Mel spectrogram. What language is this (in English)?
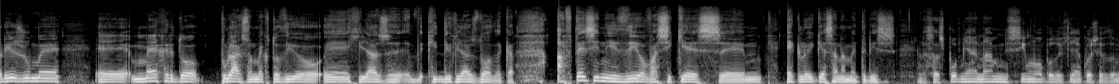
Greek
